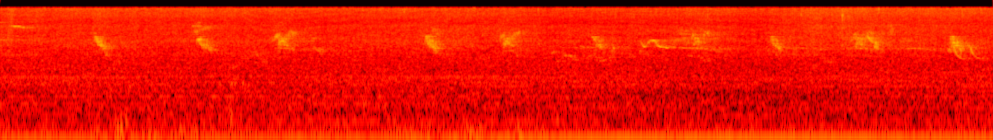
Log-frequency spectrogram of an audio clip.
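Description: A bird calling in a run of short, high, falling chirps, roughly one and a half a second, over a steady low rumble.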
